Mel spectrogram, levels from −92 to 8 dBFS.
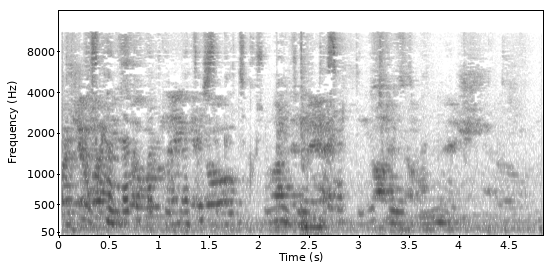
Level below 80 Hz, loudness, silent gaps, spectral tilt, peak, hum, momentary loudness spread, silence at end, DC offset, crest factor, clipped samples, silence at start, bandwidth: -50 dBFS; -27 LUFS; none; -4 dB/octave; -10 dBFS; none; 14 LU; 0 s; under 0.1%; 18 dB; under 0.1%; 0.05 s; 11.5 kHz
